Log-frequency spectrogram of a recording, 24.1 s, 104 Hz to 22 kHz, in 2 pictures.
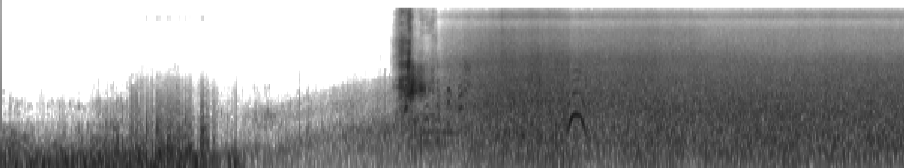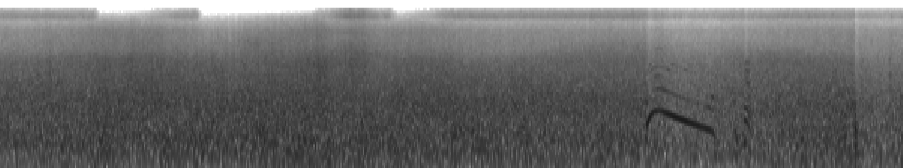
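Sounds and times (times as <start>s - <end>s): whitewater rapids rushing: 5.3s - 10.3s.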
